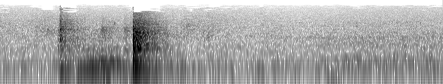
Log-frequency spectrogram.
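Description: Two short knocks about half a second apart, the second louder and sharper: a white enamel dish holding cut pork being set down on a hard kitchen counter.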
